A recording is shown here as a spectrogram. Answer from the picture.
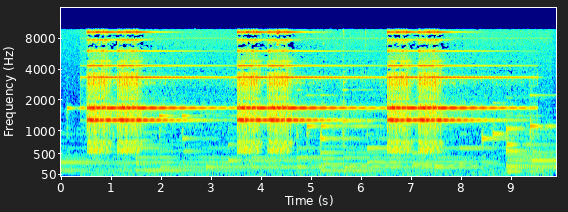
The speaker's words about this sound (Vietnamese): Điện thoại reo.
